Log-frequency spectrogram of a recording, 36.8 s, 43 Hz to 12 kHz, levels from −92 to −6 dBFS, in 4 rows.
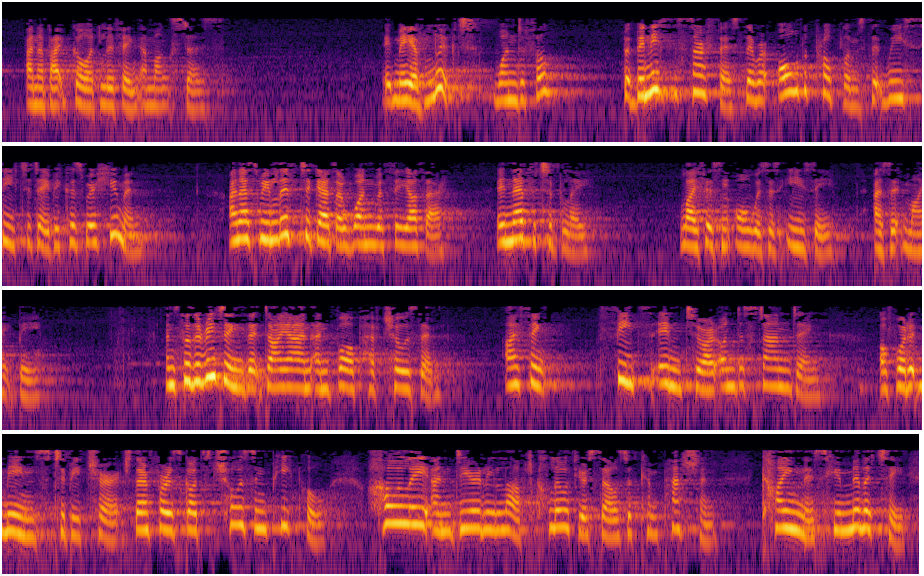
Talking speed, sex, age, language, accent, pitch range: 135 wpm, female, 40-59, English, British, 195-265 Hz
